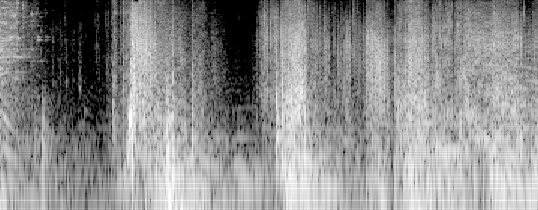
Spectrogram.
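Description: A button bursting off tight trousers, with sudden crashes about a second in and again a little after two seconds in. These are comedy film sound effects over music.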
